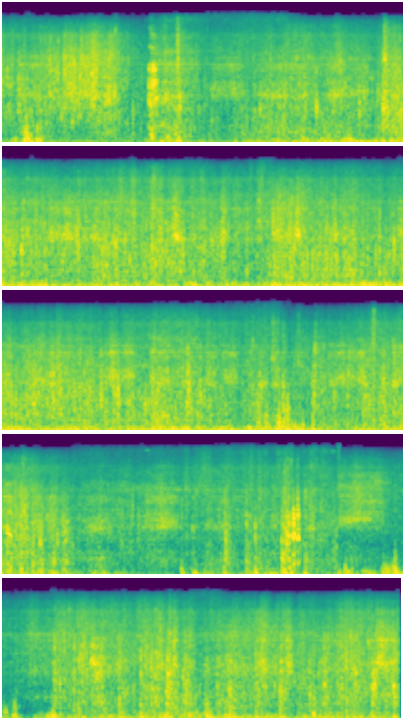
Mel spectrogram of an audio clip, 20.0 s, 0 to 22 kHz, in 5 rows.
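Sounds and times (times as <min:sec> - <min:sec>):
bike knocking and rattling: 0:00.0 - 0:20.0
tyres rumbling on dirt trail: 0:00.0 - 0:20.0
wind rushing over microphone: 0:00.0 - 0:20.0.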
